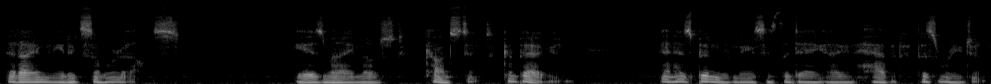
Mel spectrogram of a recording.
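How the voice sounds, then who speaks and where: Man acting as deep, menacing aristocratic vampire master. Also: full character voice. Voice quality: breathy, often hushed low voice. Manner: formal, deliberate, menacing. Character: ancient aristocratic male vampire master, possessive, coolly menacing. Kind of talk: dramatic roleplay audio acting.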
